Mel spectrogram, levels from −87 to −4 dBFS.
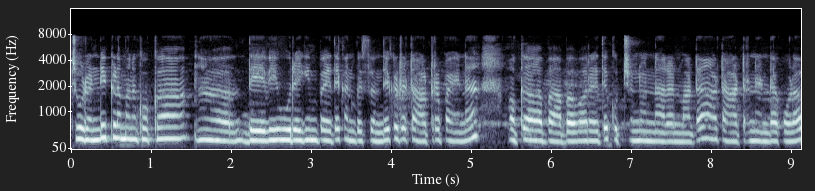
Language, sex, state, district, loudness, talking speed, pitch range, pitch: Telugu, female, Andhra Pradesh, Chittoor, -15 LUFS, 150 wpm, 245-285 Hz, 265 Hz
